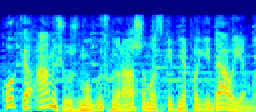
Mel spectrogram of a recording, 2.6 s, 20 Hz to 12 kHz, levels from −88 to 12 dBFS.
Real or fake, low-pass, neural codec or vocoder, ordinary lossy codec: real; 7.2 kHz; none; AAC, 32 kbps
